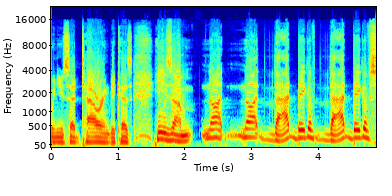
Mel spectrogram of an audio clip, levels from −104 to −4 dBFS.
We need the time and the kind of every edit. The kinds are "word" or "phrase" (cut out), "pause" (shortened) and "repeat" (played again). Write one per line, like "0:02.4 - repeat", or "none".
0:02.2 - word
0:03.9 - repeat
